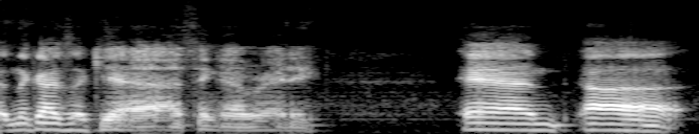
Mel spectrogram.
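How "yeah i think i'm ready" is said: very low, soft croak of a voice; faint, bottomed-out rasp, putting on voicelessness; imitating lost voice. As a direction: mimic a runner whose voice is gone. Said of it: "he just loses his voice".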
